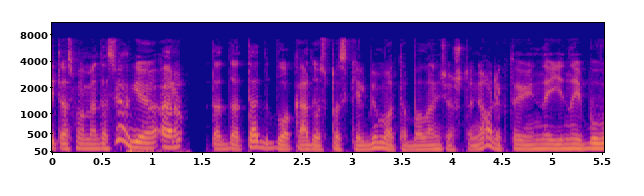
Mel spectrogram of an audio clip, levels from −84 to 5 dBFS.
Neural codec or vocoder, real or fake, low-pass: none; real; 7.2 kHz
